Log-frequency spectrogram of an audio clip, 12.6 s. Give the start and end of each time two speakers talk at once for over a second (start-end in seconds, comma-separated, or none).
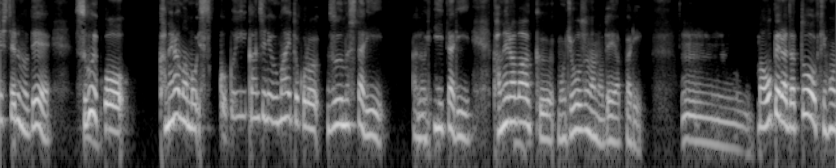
none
